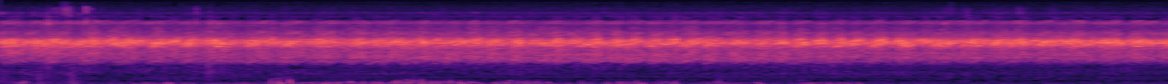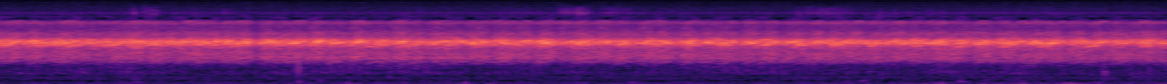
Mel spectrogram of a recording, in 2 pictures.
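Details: Full-moon chorus of frogs in Seowon-myeon, Hoengseong, Gangwon Province, Korea; continuous high, buzzing croaks layered into a steady roar, with low rumbling noise during the first six seconds.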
